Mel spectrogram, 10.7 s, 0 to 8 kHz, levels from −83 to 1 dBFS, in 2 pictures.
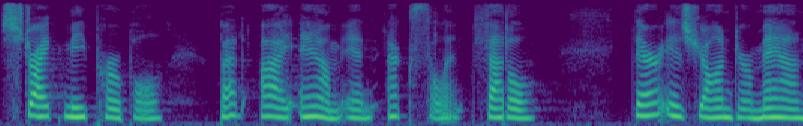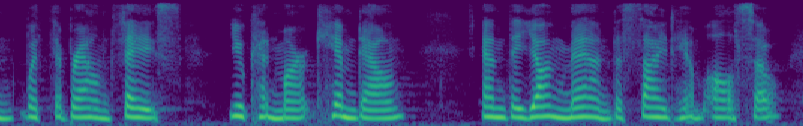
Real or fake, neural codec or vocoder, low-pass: fake; vocoder, 22.05 kHz, 80 mel bands, WaveNeXt; 7.2 kHz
